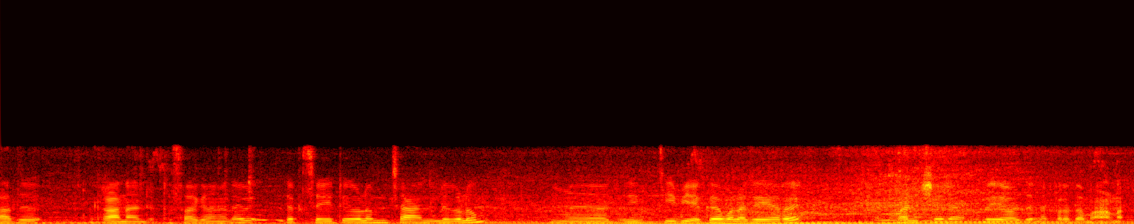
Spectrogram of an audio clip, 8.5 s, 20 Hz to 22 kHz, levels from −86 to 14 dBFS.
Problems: constant background noise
